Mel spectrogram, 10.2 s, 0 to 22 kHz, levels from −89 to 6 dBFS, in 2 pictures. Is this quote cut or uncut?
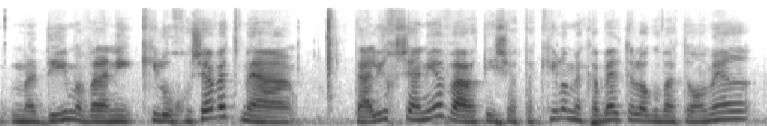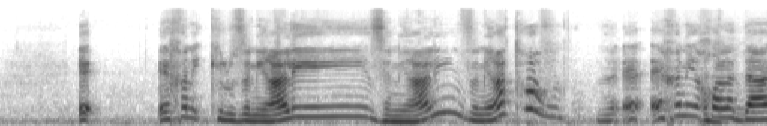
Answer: uncut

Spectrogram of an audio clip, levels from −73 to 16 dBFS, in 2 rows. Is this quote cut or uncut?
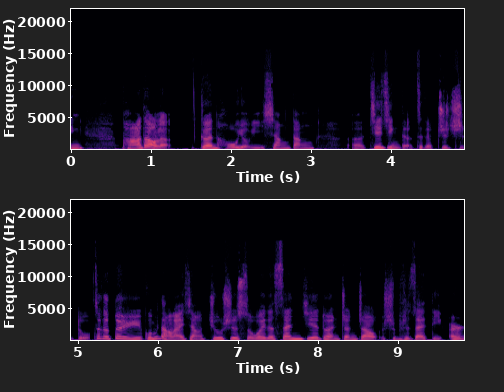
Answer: cut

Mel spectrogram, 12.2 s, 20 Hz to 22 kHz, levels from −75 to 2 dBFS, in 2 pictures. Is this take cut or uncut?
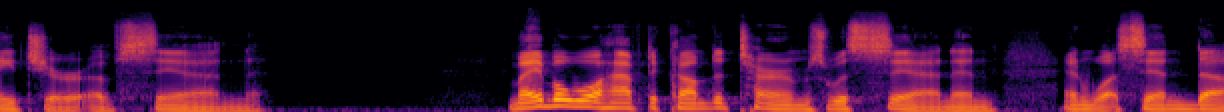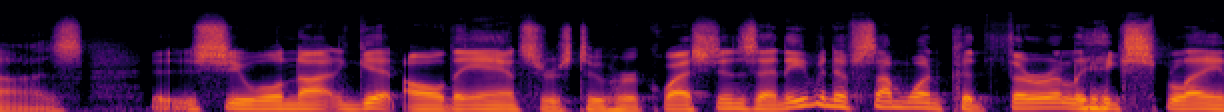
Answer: uncut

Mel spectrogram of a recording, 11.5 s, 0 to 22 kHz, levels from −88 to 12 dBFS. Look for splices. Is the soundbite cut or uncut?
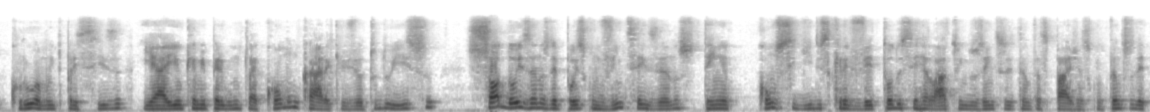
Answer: uncut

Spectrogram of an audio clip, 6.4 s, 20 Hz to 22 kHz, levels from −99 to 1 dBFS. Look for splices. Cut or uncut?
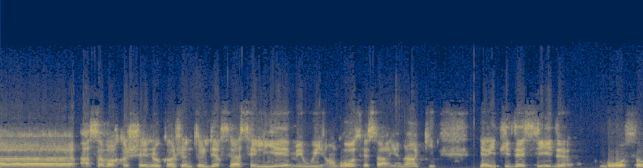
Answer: cut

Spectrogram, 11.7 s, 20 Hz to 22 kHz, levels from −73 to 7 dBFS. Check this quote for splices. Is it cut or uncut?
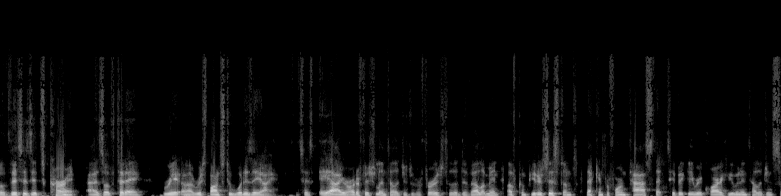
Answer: cut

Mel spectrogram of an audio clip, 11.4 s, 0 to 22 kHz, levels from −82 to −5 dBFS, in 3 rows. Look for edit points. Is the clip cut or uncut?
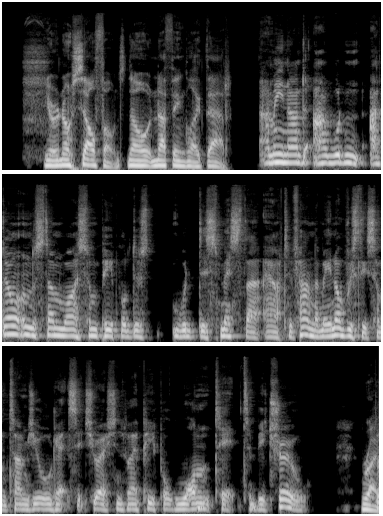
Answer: uncut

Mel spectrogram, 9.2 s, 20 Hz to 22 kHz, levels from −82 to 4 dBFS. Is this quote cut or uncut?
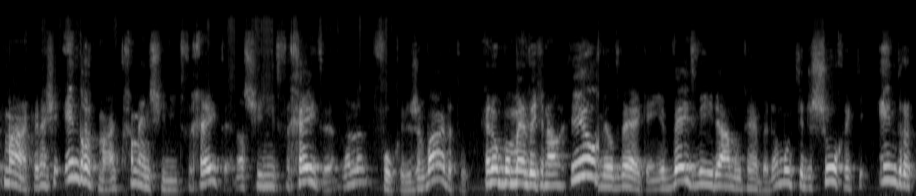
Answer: cut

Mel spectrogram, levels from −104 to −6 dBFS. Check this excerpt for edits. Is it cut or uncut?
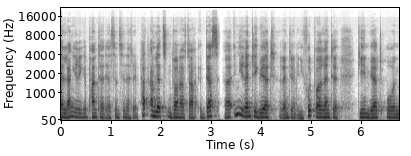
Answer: cut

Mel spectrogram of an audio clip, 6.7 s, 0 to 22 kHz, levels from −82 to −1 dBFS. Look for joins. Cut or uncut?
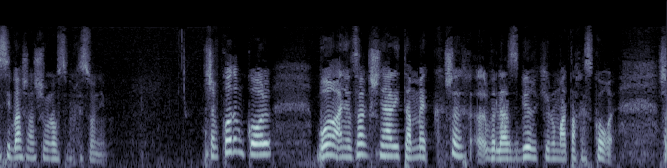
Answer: cut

